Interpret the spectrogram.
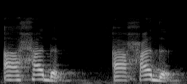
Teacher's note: ایک دفعہ پہلے آئے گی اور ایک دفعہ بند ہوگی، پھر دوبارہ سے باؤنس بیک ہوگی اور دوبارہ سے پروڈیوس ہوگی اپنے مخرج پر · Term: قلقلہ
